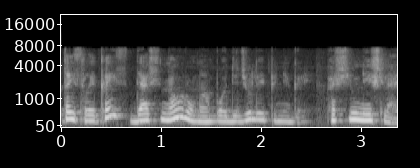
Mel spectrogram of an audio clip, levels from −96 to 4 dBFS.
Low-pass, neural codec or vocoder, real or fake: 7.2 kHz; none; real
